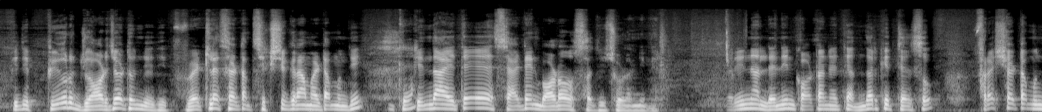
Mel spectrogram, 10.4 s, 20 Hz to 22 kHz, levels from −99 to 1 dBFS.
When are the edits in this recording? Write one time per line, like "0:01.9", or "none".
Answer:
0:07.3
